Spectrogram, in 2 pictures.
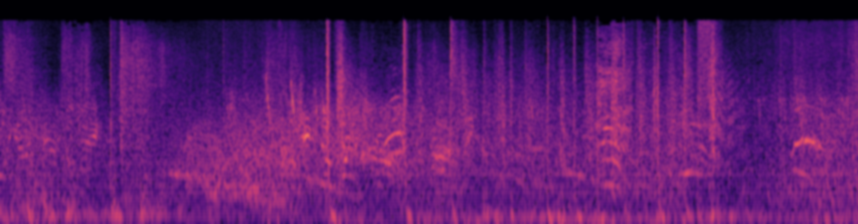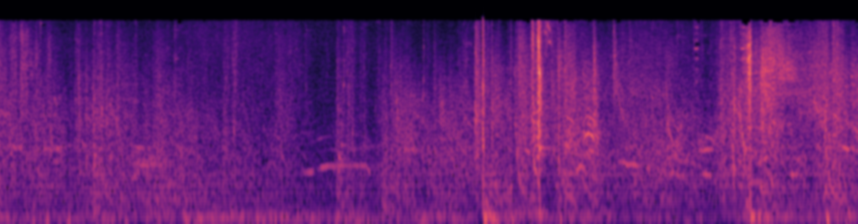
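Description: Laser blasters fire in sharp, zapping bursts.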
